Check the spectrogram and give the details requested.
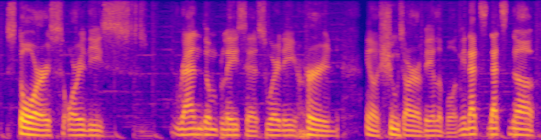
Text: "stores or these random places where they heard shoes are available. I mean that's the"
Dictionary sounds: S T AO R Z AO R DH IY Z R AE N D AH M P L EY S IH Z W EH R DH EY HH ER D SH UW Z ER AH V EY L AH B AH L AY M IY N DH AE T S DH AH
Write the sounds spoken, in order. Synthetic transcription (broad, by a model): S T AO R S AO R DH IY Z R AE N D AH M P L EY S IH S W EH R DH EY HH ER D SH UW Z ER AH V EY L AH B AH L AY M IY N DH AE T S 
